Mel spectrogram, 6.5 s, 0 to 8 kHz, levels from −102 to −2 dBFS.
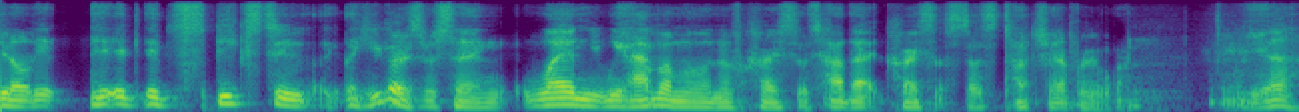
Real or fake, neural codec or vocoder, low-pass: fake; codec, 32 kHz, 1.9 kbps, SNAC; 7.2 kHz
